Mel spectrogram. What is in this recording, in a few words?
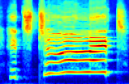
it's too late mid, vocal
